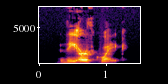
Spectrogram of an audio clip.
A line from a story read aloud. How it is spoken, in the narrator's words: asked quietly, his voice dead calm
